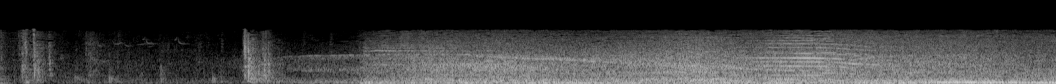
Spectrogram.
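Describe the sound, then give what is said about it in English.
A car drives through traffic to the downtown library: after a few quiet seconds and a couple of brief knocks, loud steady road noise swells and holds, with wavering engine tones rising and falling over it. “I'll drive you there, buddy.”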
